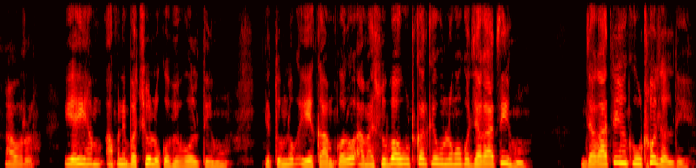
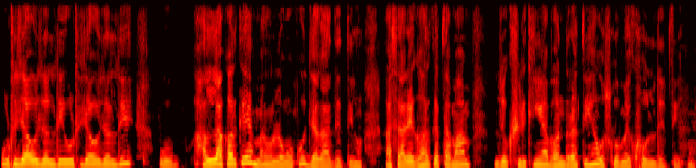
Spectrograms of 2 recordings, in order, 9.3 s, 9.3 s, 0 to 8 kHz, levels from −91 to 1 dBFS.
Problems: none marked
